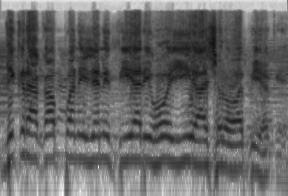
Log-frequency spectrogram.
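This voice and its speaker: A man telling devotional folk stories, dropping to low murmurs and rising into high declaiming bursts. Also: a little fast, music in the background. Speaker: folk storyteller.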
